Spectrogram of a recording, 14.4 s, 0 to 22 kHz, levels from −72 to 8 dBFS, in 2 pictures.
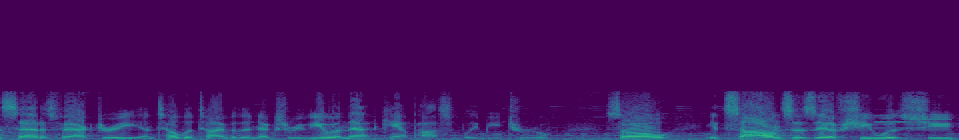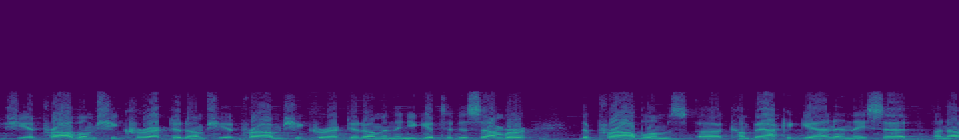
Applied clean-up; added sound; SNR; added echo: none; Alarm + Acoustic guitar; 17 dB; none.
